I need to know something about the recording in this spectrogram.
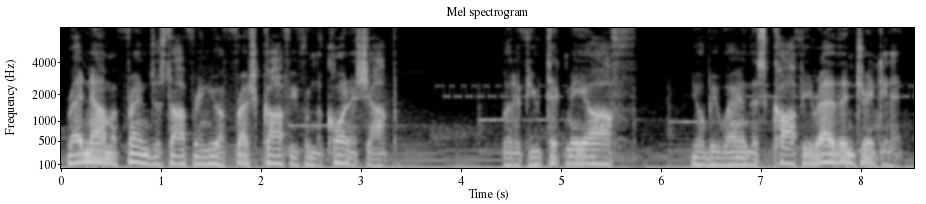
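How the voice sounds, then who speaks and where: A man's voice: fairly low pitch, moderate pace, creaky, faint music behind. A man playing a cool, sly police detective in an audio drama, needling and insinuating in a wry way. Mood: wry, warning.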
